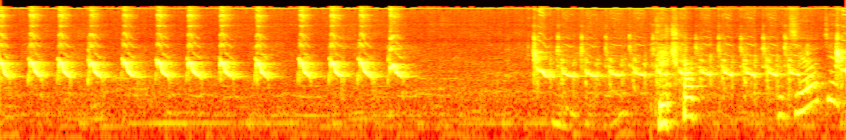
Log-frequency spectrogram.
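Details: Pet cockatiel squawking in rapid, regular shrill notes for about four seconds, then a short silence. Faster, rougher calls follow, mixed with some lower, sliding sounds near the end.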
